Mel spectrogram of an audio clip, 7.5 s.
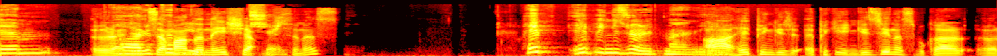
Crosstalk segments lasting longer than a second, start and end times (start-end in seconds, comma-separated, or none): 0.7-2.2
